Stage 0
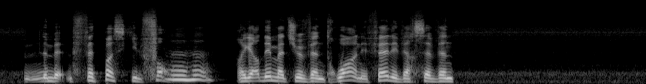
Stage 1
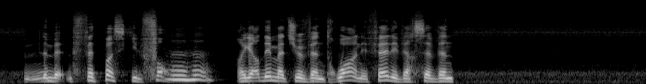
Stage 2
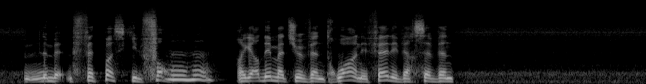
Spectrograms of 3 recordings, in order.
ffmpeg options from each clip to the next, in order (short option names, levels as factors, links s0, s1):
-af anull
-af "acompressor=threshold=0.0631:ratio=6"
